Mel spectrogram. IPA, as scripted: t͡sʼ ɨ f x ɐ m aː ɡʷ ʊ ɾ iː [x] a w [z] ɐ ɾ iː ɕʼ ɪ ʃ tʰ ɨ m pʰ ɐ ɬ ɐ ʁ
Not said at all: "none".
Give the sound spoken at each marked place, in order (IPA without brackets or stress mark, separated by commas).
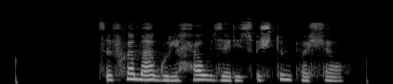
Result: ħ, z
